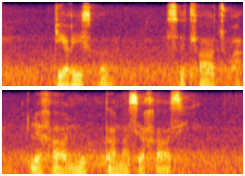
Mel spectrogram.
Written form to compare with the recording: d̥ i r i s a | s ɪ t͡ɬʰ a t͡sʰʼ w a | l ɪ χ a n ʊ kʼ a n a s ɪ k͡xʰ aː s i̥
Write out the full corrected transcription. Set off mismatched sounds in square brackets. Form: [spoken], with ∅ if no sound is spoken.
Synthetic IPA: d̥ i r i s a | s ɪ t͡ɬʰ a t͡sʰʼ w a | l ɪ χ a n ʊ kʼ a n a s ɪ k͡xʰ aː s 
